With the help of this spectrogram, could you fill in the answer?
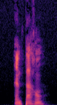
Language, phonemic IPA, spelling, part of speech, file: French, /pa.ʁɑ̃/, parent, noun / adjective, Fr-parent.ogg
- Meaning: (noun) 1. relative, relation, family member 2. parent 3. ancestors 4. parents; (adjective) 1. related 2. similar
